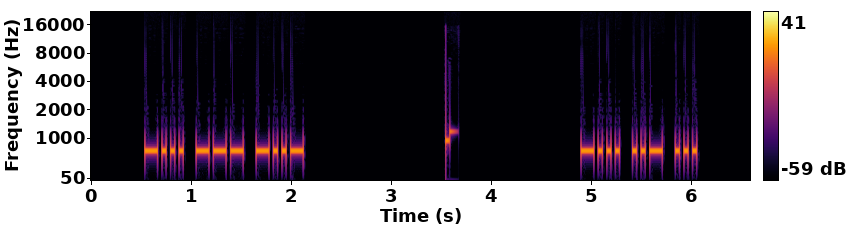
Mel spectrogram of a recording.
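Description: Fast Morse code at 28 words per minute, sending three-letter words in a steady mid-pitched beeping tone, in two quick bursts of dots and dashes separated by a pause with a single faint click. No voices.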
